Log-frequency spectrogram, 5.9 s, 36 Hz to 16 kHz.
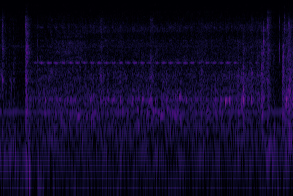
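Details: Epson L15160 printer after timing belt replacement, printing a test batch; soft even carriage shuffle with light rhythmic ticks and a faint worn rasp, not too noisy, still acceptable and working normally.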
